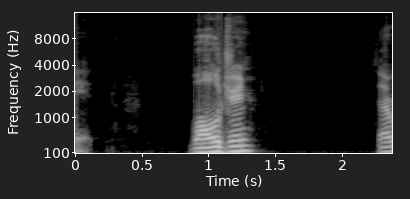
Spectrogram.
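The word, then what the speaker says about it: Waldron: offensive coordinator Shane how do you say it walren is that right hey Kenny is that right Shane Waldren that's what it sounds like yep Shane Waldren uh you get a new offensive coordinator in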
